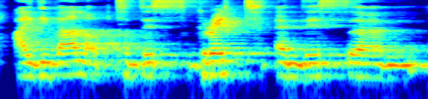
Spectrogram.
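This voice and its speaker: Spoken with a slight Italian accent and ordinary pitch variation, the voice comes with audible room echo and noticeable background noise. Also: woman. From Italy. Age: 50s. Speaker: business school dean. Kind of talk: interview.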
